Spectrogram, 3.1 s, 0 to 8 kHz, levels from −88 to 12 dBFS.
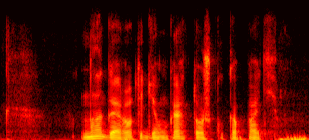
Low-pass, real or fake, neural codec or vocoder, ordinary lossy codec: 7.2 kHz; real; none; Opus, 32 kbps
